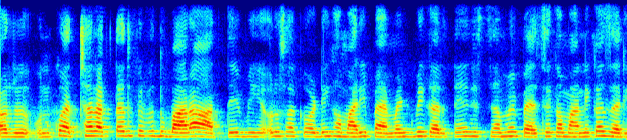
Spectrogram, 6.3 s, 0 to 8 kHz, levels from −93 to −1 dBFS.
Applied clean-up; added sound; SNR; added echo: none; none; none; none.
